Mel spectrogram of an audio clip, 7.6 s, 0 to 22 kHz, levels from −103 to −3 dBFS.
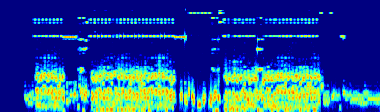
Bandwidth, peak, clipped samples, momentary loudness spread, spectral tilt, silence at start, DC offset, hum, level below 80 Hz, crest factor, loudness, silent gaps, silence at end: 14.5 kHz; -14 dBFS; under 0.1%; 12 LU; -3.5 dB/octave; 0.5 s; under 0.1%; none; -42 dBFS; 16 dB; -28 LUFS; none; 0 s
